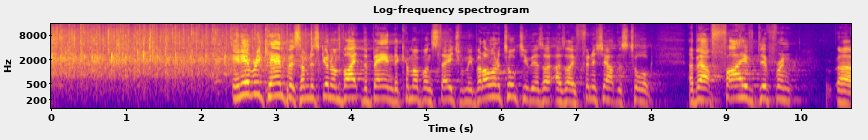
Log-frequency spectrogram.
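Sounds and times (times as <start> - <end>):
crowd applauding: 0.0 - 4.1
speech: 2.4 - 10.6.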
